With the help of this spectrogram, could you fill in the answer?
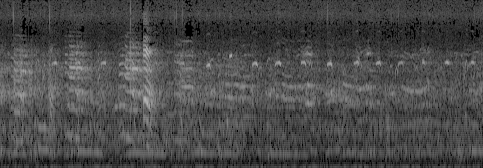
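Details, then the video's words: Black-legged kittiwakes calling in a colony on cliffs, with echo from the cliff face: many overlapping nasal, harmonic calls, some rising and falling, repeated continuously by numerous birds, forming a dense chorus. "Kittiwakes Calling MCU - MP In Colony On Cliffs. Echo From Cliff-Fac"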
